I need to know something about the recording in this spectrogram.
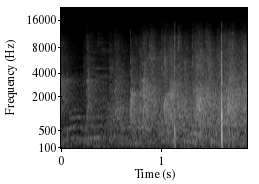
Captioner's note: applause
